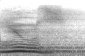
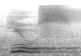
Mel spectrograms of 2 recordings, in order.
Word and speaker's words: use: use this as verb, use, z. Clear? And when we have to use that as noun, as adjective and as adverb, so we have to give S sound, use.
